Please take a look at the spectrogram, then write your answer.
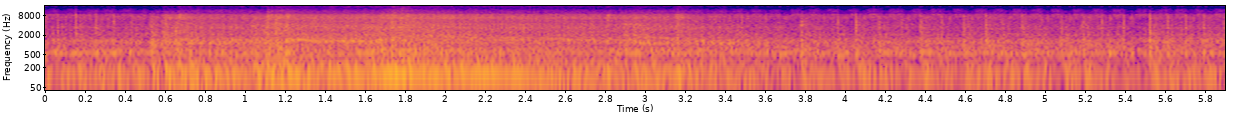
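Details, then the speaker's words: Honda Supra X 125 single after running out of oil, rebored with new piston so smoking stopped; idle with hard, steady knock about four per second under exhaust; connecting rod knock remains. "Tapi untuk suara stang sehernya itu belum hilang gitu. Jadi nanti ini saya hidupkan dulu sebentar suaranya biar teman-teman itu tahu."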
